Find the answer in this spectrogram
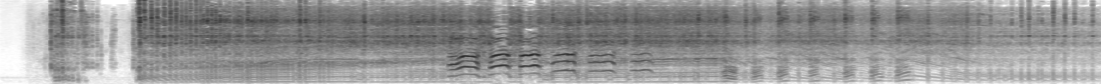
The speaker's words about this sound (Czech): co máte v plánu s tou řetězovou pilou?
